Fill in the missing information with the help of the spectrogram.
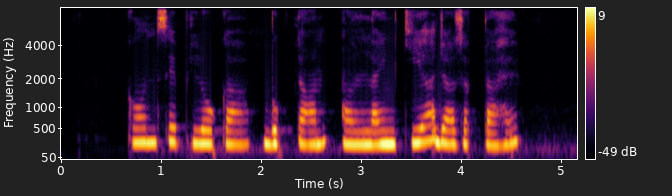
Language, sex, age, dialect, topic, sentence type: Hindi, female, 18-24, Marwari Dhudhari, banking, question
